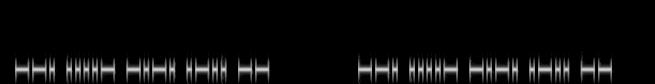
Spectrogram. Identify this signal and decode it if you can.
Morse code, heard as a keyed tone, about 28 wpm, 700 Hz. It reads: G4CLM G4CLM
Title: DXCC-100 Call Signs - 5 Characters - Repeated 3x - 28wpm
